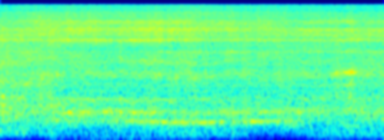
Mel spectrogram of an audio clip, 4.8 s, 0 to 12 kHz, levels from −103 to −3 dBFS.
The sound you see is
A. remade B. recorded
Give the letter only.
A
